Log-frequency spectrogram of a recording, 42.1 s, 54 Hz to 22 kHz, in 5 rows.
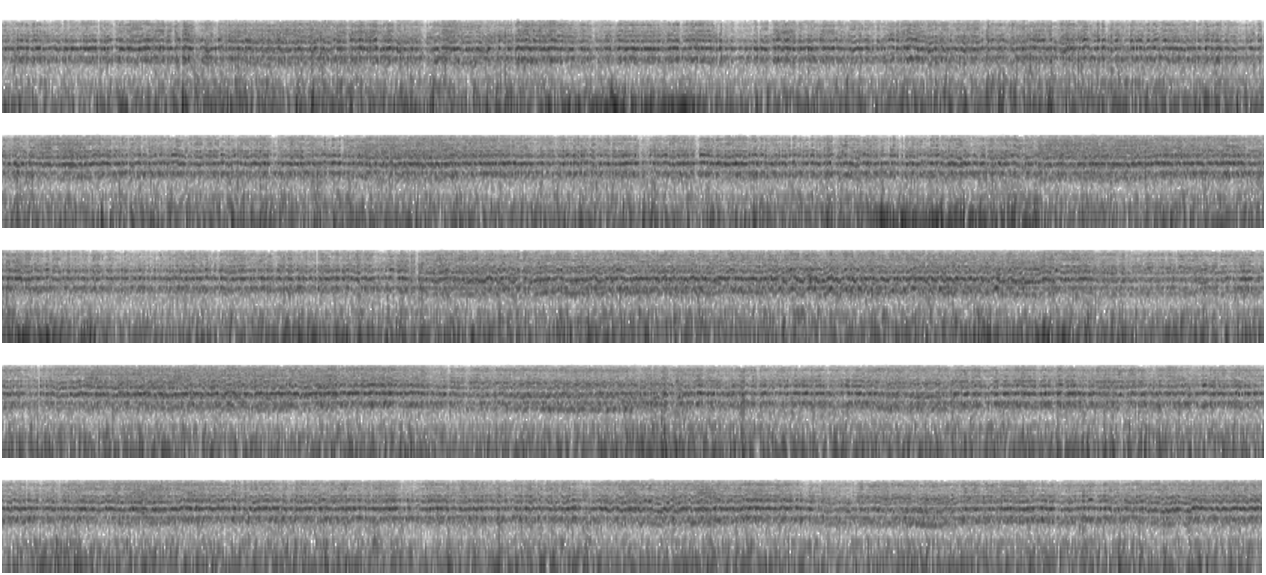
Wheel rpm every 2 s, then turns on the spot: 230, 220, 230, 230, 220, 230, 230, 230, 230, 230, 200, 190, 210, 210, 220, 230, 230, 230, 230, 220, 220.
none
